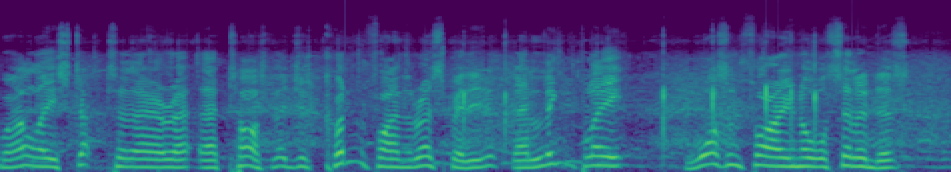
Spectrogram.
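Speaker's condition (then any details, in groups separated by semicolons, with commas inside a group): No condition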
